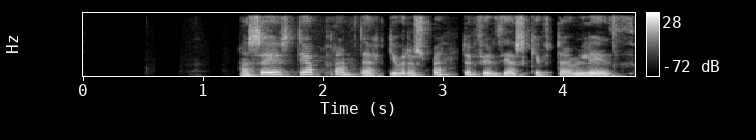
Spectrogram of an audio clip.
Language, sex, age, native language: Icelandic, female, 30-39, Icelandic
